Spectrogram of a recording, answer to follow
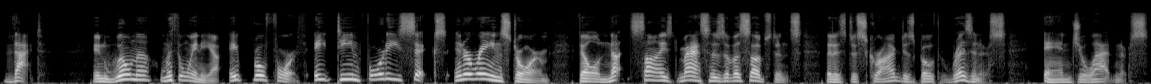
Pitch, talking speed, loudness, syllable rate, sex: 155 Hz, 140 wpm, -19 LUFS, 4.5 syllables/s, male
